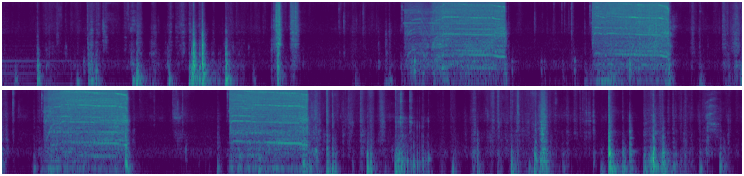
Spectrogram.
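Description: Cordless drill running into wooden wall boards in four separate runs of one to two seconds each, its whine dropping in pitch as it works into the wood, typical of driving screws. Short knocks and taps of the boards being handled and set in place come before and after the runs.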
